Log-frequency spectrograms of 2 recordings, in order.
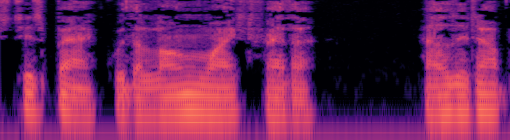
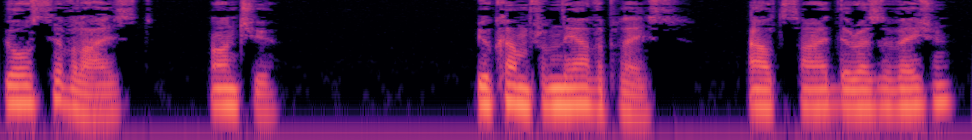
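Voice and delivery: put-on a lightly higher, curious young man; eager young stranger; 6 semitones higher than usual. A narrator's reading. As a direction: ask with wide-eyed eagerness. Stranger voiced by narrator.

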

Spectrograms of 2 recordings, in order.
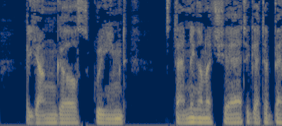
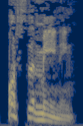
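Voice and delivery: higher and louder, affronted; outraged director; 9 semitones higher, 5 dB louder than usual. A narrator's reading. Director confronting Linda before the crowd, outraged. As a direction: demand an answer, stiffly. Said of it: "began the director".

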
